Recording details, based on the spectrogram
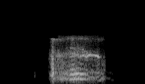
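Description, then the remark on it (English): One forceful, deep cough from the gut, taken after a deep breath during a deliverance prayer: a single rough burst lasting about half a second, with silence before and after. “In Jesus' name, take a deep breath and cough from your gut.”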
